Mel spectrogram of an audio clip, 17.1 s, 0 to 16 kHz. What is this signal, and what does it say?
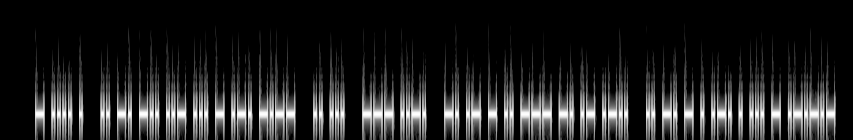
Morse code, heard as a keyed tone, about 21 wpm, 700 Hz. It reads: THE INDUSTRY IS OF NATIONAL INTEREST.
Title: Sentences from Top 1000 Words - Review Part 4 - 22wpm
